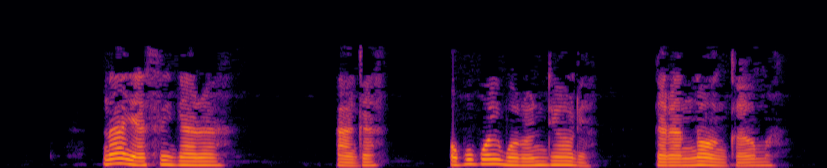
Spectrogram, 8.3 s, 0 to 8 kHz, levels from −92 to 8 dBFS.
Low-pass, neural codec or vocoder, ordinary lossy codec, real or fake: 7.2 kHz; none; MP3, 24 kbps; real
